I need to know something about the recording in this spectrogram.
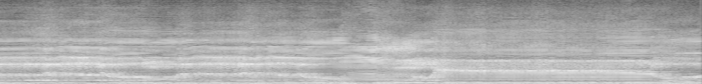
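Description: Khoomei throat singing into a microphone: a steady low drone with a whistling overtone melody stepping up and down above it. About halfway through, the drone slides down and back, and the overtone then holds on a high note. A dense low rumble runs underneath.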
